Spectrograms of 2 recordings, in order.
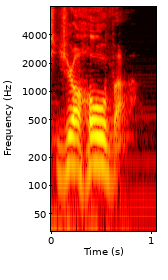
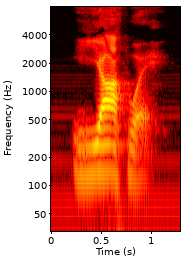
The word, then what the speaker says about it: Yahweh: And if you're from the South, it's Jehovah. But I pronounce it Yahweh. Yahweh.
